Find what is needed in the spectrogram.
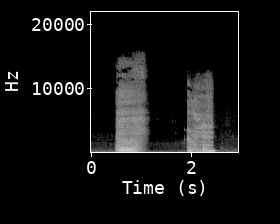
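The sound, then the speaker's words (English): Hawking and spitting of thick brown phlegm onto a burger's meat: two harsh, breathy bursts, the first longer and rougher, then a shorter wet one, loud against quiet surroundings. “Seabass lifts Harry's burger bat, leans over it, and spits thick brown phlegm onto the meat, then replaces the bat.”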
